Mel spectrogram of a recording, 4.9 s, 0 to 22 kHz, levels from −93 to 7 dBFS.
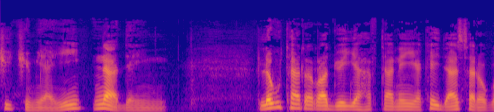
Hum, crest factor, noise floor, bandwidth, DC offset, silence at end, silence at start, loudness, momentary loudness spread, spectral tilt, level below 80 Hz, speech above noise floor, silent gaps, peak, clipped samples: none; 22 dB; -56 dBFS; 11.5 kHz; under 0.1%; 0 s; 0 s; -24 LUFS; 11 LU; -6.5 dB/octave; -54 dBFS; 32 dB; none; -2 dBFS; under 0.1%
